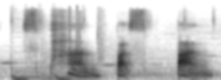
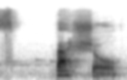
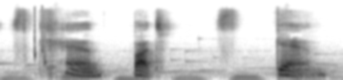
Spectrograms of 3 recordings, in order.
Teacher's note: when p or c are in a consonant cluster after s at the beginning of a word or syllable, they're unaspirated, which means there's no puff of air when we say them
